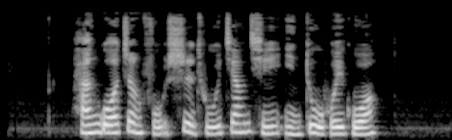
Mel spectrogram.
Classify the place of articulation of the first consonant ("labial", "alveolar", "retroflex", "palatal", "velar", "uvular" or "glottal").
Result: velar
